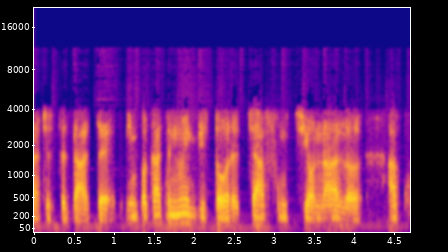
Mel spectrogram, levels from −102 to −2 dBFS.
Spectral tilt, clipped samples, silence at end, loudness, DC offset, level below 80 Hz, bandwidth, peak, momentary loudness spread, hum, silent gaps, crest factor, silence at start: -7 dB/octave; under 0.1%; 0.15 s; -15 LUFS; under 0.1%; -50 dBFS; 5 kHz; 0 dBFS; 7 LU; none; none; 14 dB; 0 s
